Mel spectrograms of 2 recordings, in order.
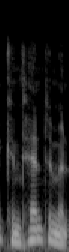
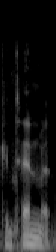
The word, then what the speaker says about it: contentment: But sometimes that middle T gets a little lost in native speech. We don't say contentment really hard. It's softer, more like contentment. The flow is gentle.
